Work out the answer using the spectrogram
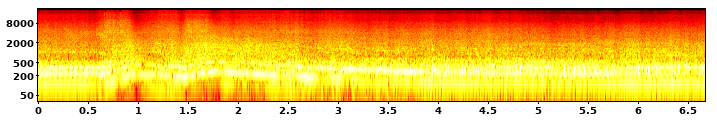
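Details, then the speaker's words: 2JZ-swapped Nissan S14 with new full exhaust, free revs after fixing misfire/breakup halfway through RPMs (pin 76 cut on harness): two clean blips rise and fall smoothly, then steady idle, no midrange breakup; fixed. "And it runs so good now. Like, I'll rev it for you, and it just runs so good."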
